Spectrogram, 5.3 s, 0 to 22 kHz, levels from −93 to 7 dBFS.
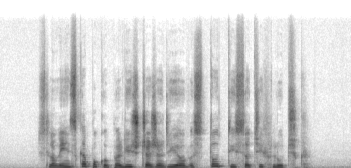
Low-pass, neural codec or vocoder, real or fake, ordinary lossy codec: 19.8 kHz; codec, 44.1 kHz, 7.8 kbps, Pupu-Codec; fake; none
